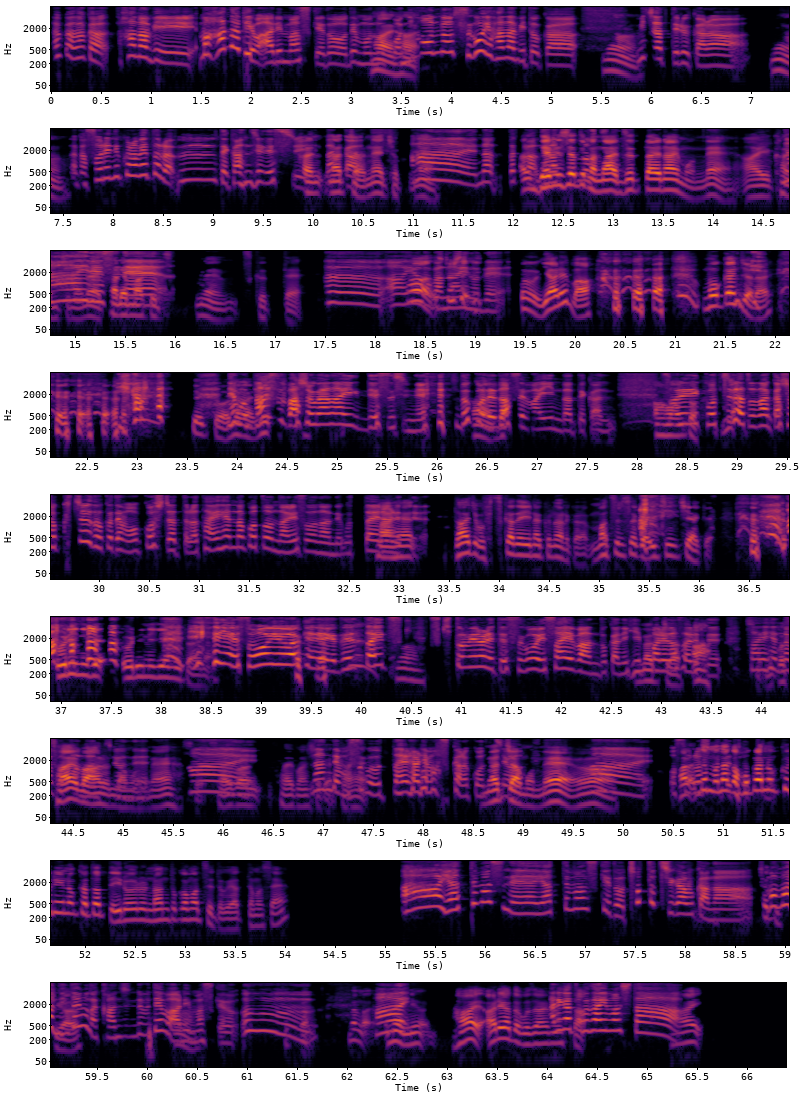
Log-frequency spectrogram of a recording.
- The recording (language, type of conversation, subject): Japanese, unstructured, 祭りに行った思い出はありますか？
- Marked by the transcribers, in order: laugh; laughing while speaking: "いや"; laugh; chuckle; laugh; laughing while speaking: "いやいや"; chuckle; chuckle; other background noise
